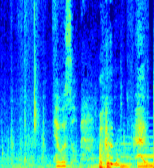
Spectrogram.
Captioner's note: laughs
